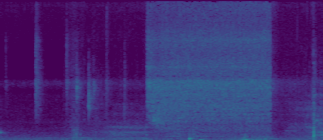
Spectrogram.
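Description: Ginger and green chili paste hitting a hot pan, a sudden loud steamy hiss that holds steady for a couple of seconds, then cuts off, with a few faint clicks before and after.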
